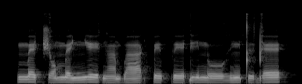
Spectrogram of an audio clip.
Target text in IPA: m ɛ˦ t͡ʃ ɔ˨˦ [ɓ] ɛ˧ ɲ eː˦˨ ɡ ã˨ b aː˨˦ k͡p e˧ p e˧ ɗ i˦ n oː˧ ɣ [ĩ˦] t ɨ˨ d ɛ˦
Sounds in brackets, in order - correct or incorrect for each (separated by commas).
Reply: incorrect, correct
